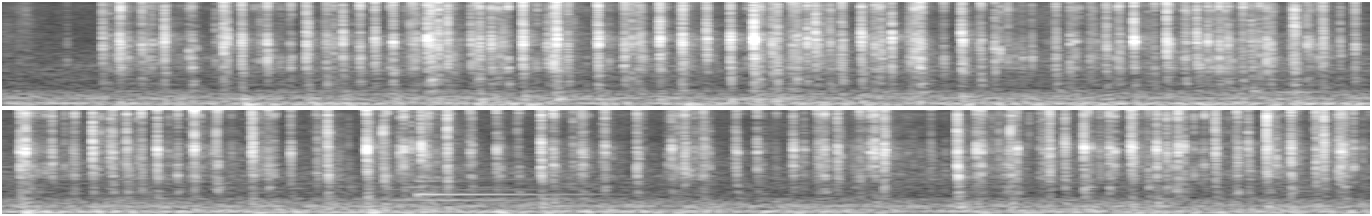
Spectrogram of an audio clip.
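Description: Fingertips of both hands type continuously on a black HP full-size plastic keyboard with a hollow build. Rapid, bright, dry clicks and clacks follow one another in a steady stream with almost no ring, over a faint low background hum.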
